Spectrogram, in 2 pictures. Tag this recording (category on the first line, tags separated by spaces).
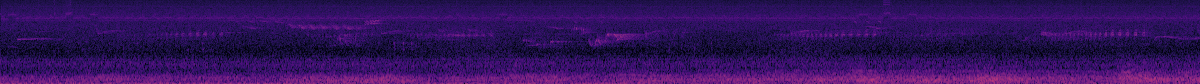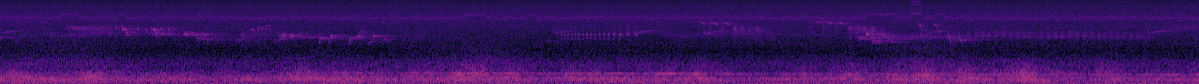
Soundscapes > Nature
soundscape phenological-recording weather-data alice-holt-forest raspberry-pi Dendrophone data-to-sound natural-soundscape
